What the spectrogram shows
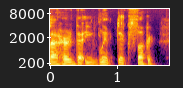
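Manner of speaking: muttering under her breath. Voicing a nurse muttering an insult under her breath: muttering under her breath. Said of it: "under her breath, she goes".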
